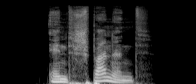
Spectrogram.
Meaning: present participle of entspannen
- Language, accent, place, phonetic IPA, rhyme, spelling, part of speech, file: German, Germany, Berlin, [ɛntˈʃpanənt], -anənt, entspannend, verb, De-entspannend.ogg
